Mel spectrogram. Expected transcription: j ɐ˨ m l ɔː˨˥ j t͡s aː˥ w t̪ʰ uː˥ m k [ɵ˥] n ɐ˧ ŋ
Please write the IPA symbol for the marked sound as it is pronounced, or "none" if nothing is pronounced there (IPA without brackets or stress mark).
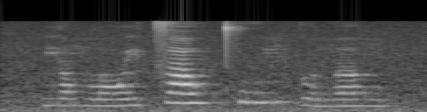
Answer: ɵ˨˧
